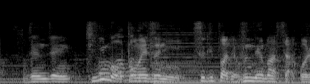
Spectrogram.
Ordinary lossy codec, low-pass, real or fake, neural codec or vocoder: none; none; real; none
